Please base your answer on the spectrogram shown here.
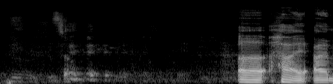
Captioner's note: laughs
